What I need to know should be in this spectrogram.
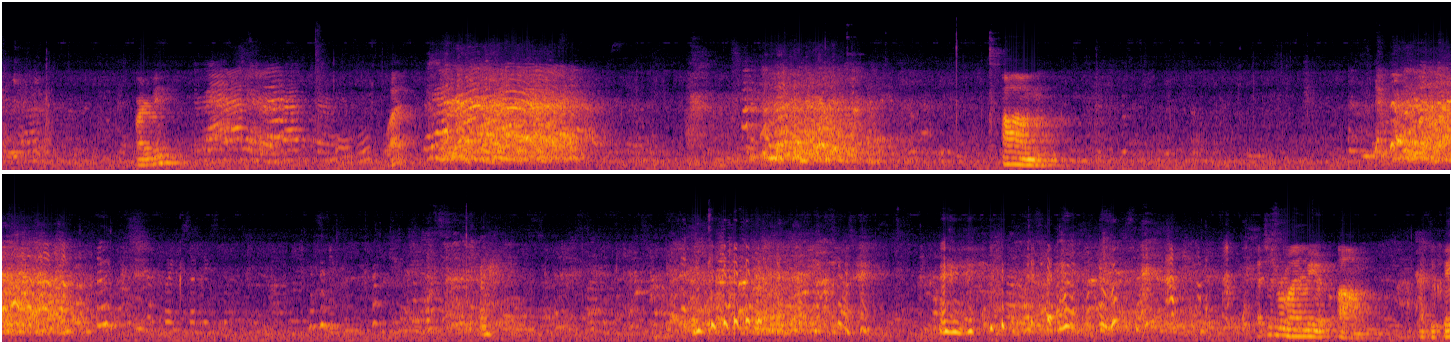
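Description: A young man speaks casually into a microphone, heard through loudspeakers in a large hall.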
